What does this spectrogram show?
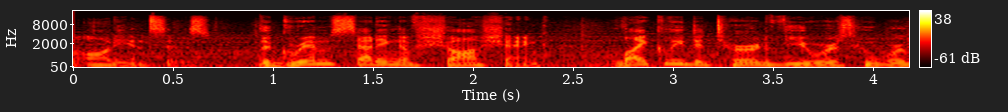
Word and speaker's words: Shawshank: Robbins himself admitted that audiences had trouble remembering or even pronouncing the Sha Shank Redemption people referred to it as Shimmy Shimmy Shake shankshaw or scrimshaw reduction while the title has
